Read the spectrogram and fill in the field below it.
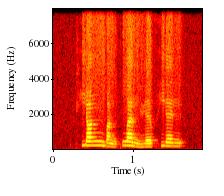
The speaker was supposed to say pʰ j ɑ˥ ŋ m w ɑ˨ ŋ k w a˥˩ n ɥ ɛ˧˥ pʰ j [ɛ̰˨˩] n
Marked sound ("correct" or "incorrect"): incorrect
